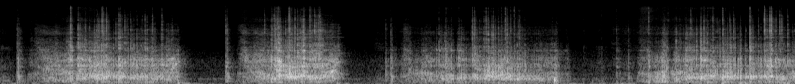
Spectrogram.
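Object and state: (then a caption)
Paperboard juice carton being scratched. Long nails scratch the top edge of a hollow, coated-paperboard Minute Maid orange juice carton tilted in the hand, making a dense, rough scraping rasp centered in the midrange with little bass. The scratching comes in four long passes, each swelling and then dropping away in a brief near-silent pause before the next.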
